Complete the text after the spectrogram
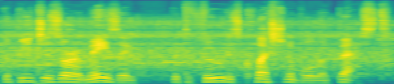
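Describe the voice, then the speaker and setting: A man in his 40s, a podcast host, tells casual comedic travel stories in a slangy, crude, sarcastic style, calling listeners "dude." His mid-range voice is fast and lively in intonation, and there is heavy background noise.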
